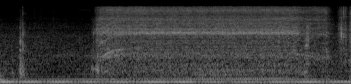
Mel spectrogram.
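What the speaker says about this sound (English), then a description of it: "Just gonna hold the bolt still and turn the screw." A power tool turns a screw while the bolt is held still on a Razor E200 electric scooter, starting after a short pause and then whirring steadily and close for several seconds.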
